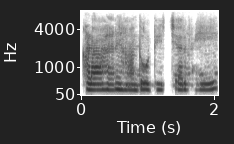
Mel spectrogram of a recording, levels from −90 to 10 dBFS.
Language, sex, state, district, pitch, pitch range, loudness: Hindi, female, Bihar, Araria, 205 Hz, 200-210 Hz, -17 LUFS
